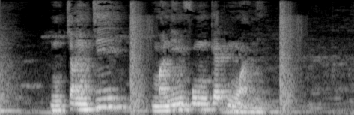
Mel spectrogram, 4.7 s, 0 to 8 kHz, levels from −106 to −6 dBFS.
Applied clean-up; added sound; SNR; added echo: none; Explosion; 16 dB; none.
